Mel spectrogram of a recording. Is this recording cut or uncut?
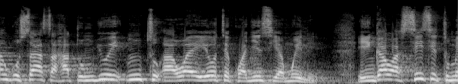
uncut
